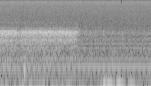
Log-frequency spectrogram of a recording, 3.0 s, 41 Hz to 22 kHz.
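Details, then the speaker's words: 1930s Canadian General Electric K60 vacuum tube radio, tuned near 1300 at the high end of the band, with a dirty volume control: a constant low hum; owner suspects the old cardboard-box capacitors; hum. "Bit of a hum there. That'll probably go away if we change those cardboard box capacitors."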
